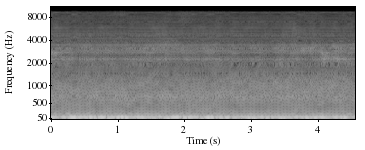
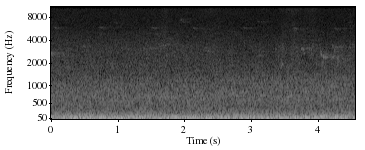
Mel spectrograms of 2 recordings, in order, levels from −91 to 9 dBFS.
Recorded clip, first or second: second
